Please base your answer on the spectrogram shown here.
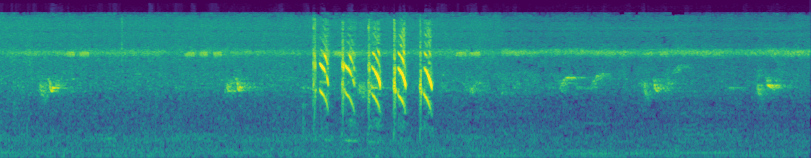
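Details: Baby Indian ringneck parakeet giving a quick burst of four harsh, chirping calls, each sweeping downward, packed into about one second, with a steady high hiss and a few faint distant chirps before and after.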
